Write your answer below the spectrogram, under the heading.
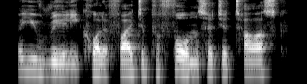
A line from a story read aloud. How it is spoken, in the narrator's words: The Eastern Sector avatar spat his question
